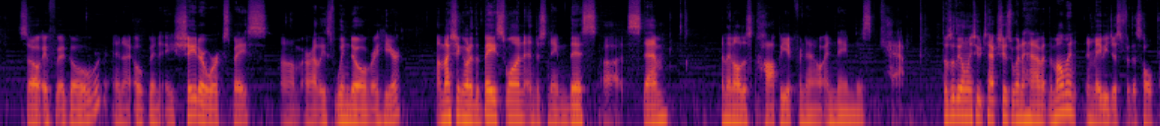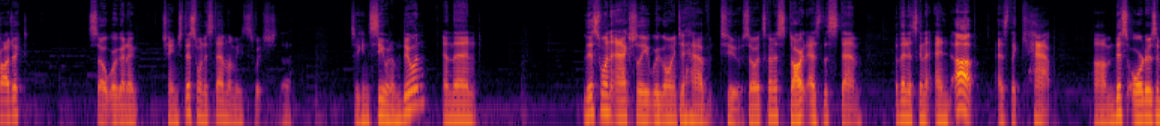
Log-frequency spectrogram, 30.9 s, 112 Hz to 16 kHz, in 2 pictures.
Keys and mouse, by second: 0.0 n, 1.2-3.0 middle drag, 13.7-14.8 middle drag, 18.9-20.8 middle drag, 20.8 right click, 24.3-25.3 right drag.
